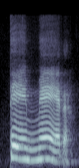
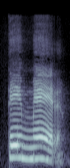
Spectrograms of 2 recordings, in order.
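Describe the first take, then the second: No difference in how they are said.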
